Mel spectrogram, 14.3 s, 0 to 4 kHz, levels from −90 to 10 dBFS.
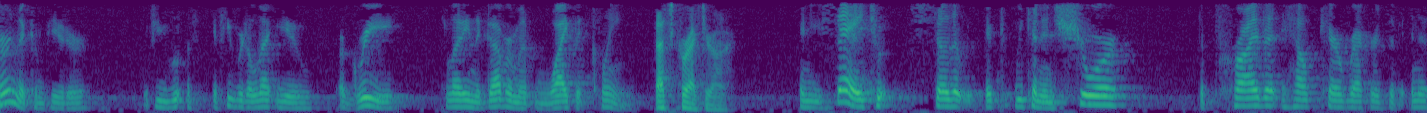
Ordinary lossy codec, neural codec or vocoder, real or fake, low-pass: MP3, 32 kbps; none; real; 3.6 kHz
